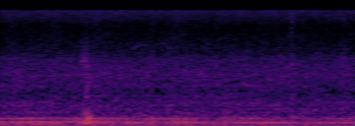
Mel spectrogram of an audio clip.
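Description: Near silence with a faint low steady hum, and one faint click about half a second in: a diamond painting drill pen pressing a resin drill onto the canvas.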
